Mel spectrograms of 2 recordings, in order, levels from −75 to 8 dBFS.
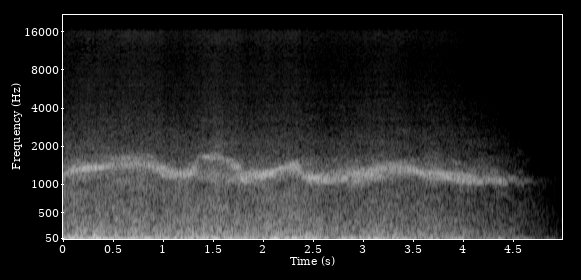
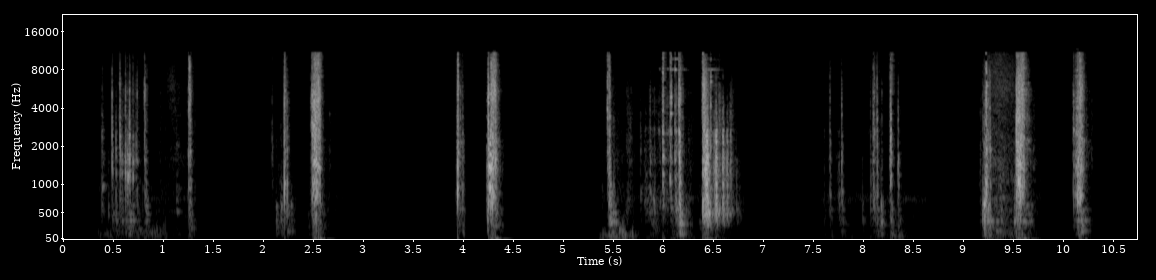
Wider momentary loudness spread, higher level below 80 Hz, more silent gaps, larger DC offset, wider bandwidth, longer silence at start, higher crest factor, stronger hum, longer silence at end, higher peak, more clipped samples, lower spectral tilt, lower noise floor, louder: second, 8 LU vs 18 LU; first, -22 dBFS vs -70 dBFS; second, none vs 1.36-2.07 s, 2.35-2.43 s, 3.06-3.91 s, 4.08-4.22 s, 4.60-5.27 s, 6.94-7.49 s, 8.68-9.15 s, 9.88-10.08 s; neither; first, 16.5 kHz vs 12 kHz; second, 0 s vs 0.55 s; second, 16 dB vs 26 dB; neither; second, 0.35 s vs 0.5 s; about the same, -4 dBFS vs -2 dBFS; neither; first, -7 dB/octave vs 2 dB/octave; second, -43 dBFS vs -48 dBFS; about the same, -23 LUFS vs -23 LUFS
